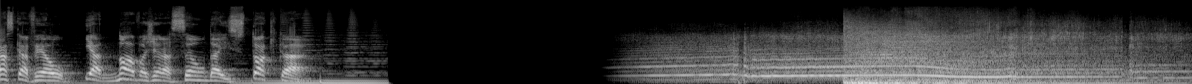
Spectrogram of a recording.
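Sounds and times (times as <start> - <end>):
race car engine: 6.1 - 11.9
deep boom: 8.4 - 10.6.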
